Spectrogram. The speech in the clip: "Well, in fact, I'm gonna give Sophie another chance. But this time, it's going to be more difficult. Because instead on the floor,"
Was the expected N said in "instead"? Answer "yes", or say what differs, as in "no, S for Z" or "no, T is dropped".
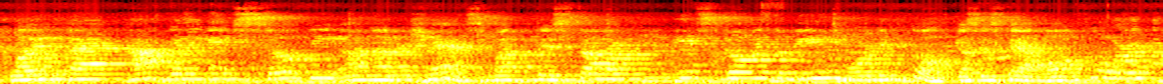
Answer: no, N is dropped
